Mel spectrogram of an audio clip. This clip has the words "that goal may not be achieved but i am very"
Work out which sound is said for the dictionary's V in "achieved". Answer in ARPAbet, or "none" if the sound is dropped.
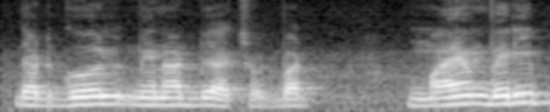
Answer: none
